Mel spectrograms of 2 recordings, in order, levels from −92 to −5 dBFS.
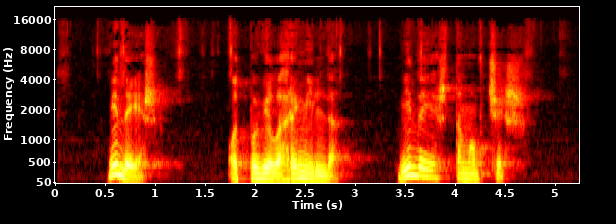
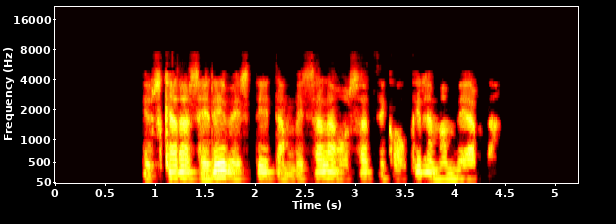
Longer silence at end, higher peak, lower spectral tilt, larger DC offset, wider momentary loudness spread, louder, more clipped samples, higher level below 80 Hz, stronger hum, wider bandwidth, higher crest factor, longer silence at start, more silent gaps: second, 0.55 s vs 0.8 s; second, -4 dBFS vs 0 dBFS; about the same, -7 dB/octave vs -7.5 dB/octave; neither; about the same, 14 LU vs 12 LU; about the same, -20 LUFS vs -18 LUFS; neither; first, -56 dBFS vs -64 dBFS; neither; first, 16 kHz vs 7.2 kHz; about the same, 18 dB vs 20 dB; second, 0.55 s vs 0.9 s; neither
